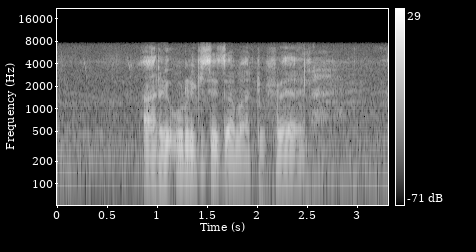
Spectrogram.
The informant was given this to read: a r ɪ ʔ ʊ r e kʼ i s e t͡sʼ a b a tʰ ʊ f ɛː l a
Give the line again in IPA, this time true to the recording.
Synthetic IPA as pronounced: a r ɪ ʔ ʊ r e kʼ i s e t͡sʼ a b a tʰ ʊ f ɛː l a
